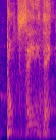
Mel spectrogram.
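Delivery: very soft warning whisper; hushed whisper. Acted. Audience members shushing each other, hushed whisper. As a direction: whisper it as if hiding it from him.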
